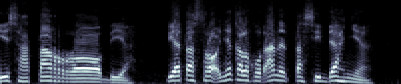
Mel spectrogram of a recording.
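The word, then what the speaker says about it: عِيشَةٍ رَاضِيَةٍ: Pemula akan baca begitu, orang bingung, orang dibacanya bener, gak ada salahnya isatan. Tapi ada ketentuan lain, ada hukum lain. Ini hukumnya idgham bila gunnah. Kenapa? Karena tanwin ketemu ro. Isatan, ya, jadi isatar rodiyah.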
